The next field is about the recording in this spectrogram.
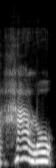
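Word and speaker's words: Hallo: E para falar ralô e hais, ralô e você tem o som de o rato ru a roupa do rei de Roma. Então esse som em alemão é uma palavra que começa com H.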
